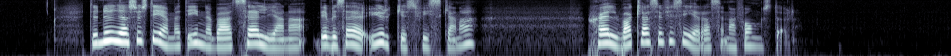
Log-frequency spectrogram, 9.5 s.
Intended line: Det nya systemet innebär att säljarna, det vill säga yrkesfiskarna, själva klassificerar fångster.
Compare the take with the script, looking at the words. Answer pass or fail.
fail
